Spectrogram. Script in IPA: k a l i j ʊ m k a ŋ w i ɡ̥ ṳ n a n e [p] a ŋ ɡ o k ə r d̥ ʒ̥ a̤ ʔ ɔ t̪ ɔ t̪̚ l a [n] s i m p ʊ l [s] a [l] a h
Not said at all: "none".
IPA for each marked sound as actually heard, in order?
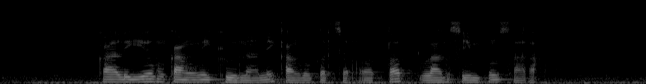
k, n, s, ɾ

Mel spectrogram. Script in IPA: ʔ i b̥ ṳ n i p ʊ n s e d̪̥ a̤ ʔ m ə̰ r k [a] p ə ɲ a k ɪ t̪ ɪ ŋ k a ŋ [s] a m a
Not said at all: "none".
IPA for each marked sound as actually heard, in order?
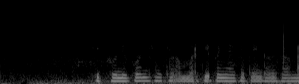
i, s

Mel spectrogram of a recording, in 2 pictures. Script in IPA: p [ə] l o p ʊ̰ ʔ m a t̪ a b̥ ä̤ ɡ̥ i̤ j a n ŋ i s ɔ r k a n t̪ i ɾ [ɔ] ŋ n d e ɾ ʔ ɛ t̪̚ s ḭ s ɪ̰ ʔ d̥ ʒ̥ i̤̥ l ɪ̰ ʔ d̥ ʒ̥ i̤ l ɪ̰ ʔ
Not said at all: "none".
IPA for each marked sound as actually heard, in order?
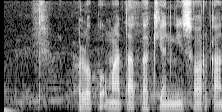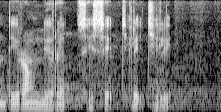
ə, ɔ

